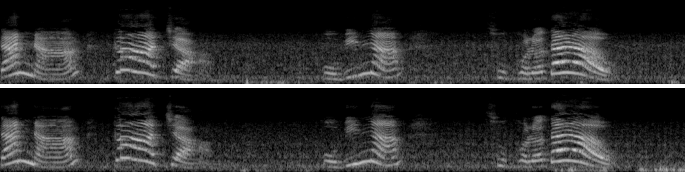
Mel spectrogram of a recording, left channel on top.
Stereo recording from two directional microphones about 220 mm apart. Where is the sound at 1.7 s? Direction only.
20° right (ahead or behind).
